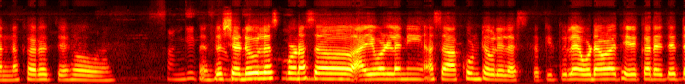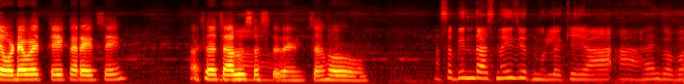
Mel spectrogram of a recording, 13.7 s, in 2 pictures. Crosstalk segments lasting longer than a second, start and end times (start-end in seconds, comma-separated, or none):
2.0-3.7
